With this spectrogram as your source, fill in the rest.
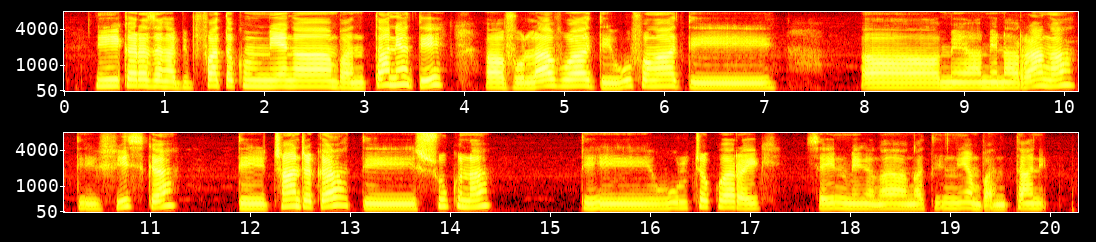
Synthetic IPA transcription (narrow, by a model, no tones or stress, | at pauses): nikaɾazaŋəbibi̥fant̪akumieŋəːmbanit̪anad̪eavolavwad̪eufaŋəd̪e | mamenaɾaŋəd̪̥ev̥isi̥kʲə | d̪̥eʈ͡ʂaɳɖ͡ʐakəd̪̥esukunə | d̪̥e | uluʈ͡ʂəkuaɾajki̥ | iz̥ajnimeŋaŋaːŋat̪iniamba̰nit̪ani̥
